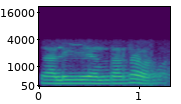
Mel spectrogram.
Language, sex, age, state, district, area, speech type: Odia, male, 18-30, Odisha, Boudh, rural, conversation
